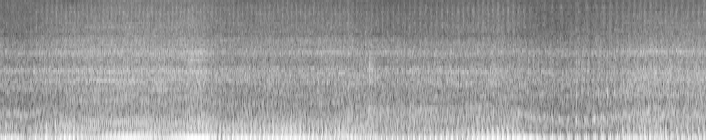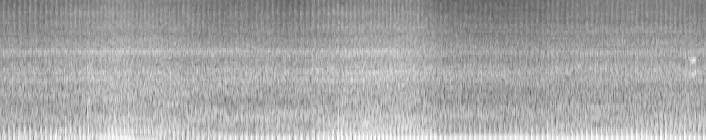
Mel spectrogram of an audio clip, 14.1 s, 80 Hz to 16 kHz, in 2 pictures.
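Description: Motorcycle ridden over a 4,000-meter mountain pass in Pakistan: a continuous loud engine drone with throbbing low rumble and slight rises in revs, close to the microphone, no talking.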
